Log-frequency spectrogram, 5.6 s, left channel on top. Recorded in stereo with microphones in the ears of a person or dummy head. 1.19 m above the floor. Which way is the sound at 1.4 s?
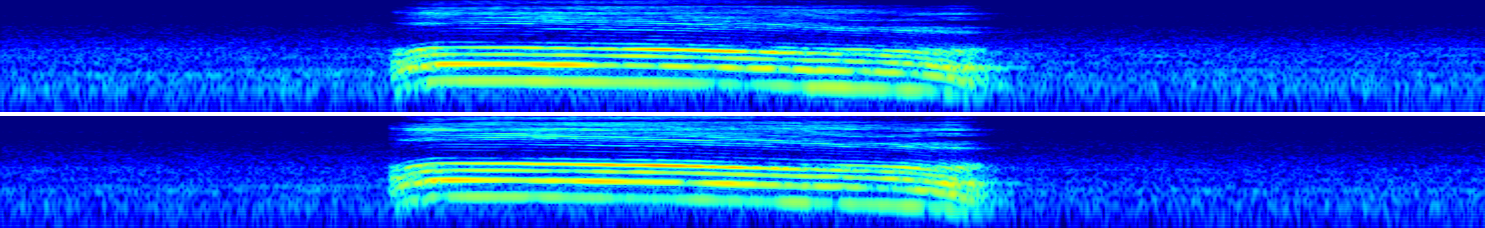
70° right (ahead or behind).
